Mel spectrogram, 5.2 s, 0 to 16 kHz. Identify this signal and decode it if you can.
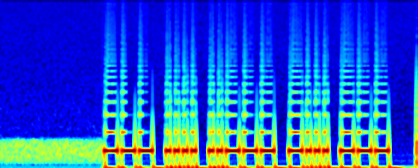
Morse code, heard as a keyed tone, about 22 wpm, 400 Hz. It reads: OH2BO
